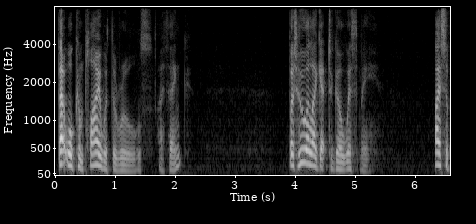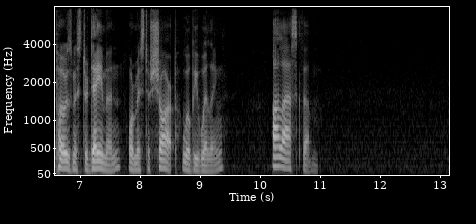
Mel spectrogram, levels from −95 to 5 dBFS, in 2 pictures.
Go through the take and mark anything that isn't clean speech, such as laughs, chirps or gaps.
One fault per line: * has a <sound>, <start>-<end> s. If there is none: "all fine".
all fine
